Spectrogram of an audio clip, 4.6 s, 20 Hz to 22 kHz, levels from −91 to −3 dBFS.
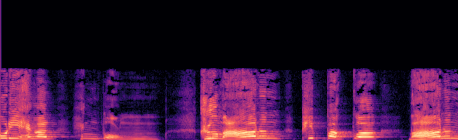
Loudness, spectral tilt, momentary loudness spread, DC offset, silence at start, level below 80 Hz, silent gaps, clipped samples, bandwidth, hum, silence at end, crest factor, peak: -15 LUFS; -2.5 dB/octave; 16 LU; under 0.1%; 0 s; -64 dBFS; none; under 0.1%; 11.5 kHz; none; 0 s; 16 dB; 0 dBFS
